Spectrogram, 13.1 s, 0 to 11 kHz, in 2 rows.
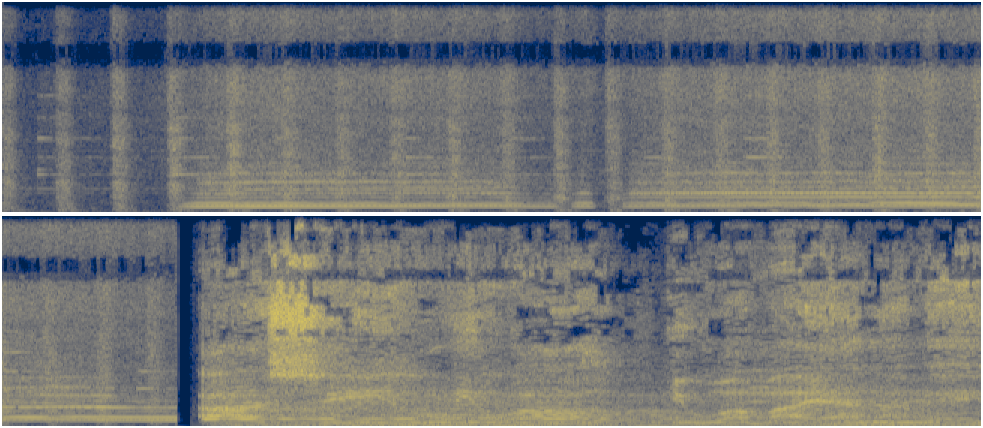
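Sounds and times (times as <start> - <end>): train wheels clicking on rails: 0.0 - 7.7
locomotive air horn: 1.2 - 7.7.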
